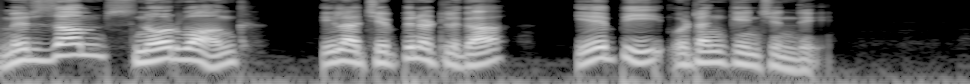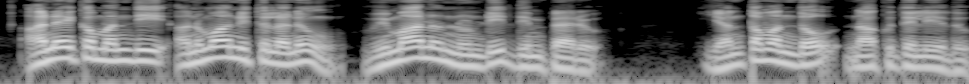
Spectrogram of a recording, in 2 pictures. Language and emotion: Telugu, neutral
